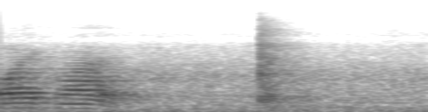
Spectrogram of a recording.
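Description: A few words of speech, then a single sharp knock a little over a second in.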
